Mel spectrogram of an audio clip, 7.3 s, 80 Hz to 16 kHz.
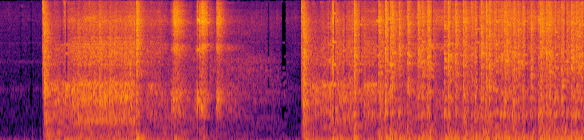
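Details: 1951 Ford F1 with a freshly built EFI engine and MSD 6AL ignition, first start after installation in the truck: the starter turns briefly, a few stumbles follow, then it catches and settles into a steady, even idle, a healthy start.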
